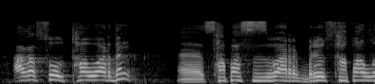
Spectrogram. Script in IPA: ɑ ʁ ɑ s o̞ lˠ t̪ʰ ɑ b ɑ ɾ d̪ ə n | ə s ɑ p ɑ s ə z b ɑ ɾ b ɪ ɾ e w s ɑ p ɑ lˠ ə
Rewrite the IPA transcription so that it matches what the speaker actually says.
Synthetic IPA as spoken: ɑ ʁ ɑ s o̞ lˠ t̪ʰ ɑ w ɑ ɾ d̪ ə ɴ | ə s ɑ p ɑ s ə z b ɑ ɾ b ɪ ɾ e w s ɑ p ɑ lˠ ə

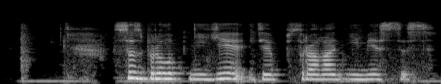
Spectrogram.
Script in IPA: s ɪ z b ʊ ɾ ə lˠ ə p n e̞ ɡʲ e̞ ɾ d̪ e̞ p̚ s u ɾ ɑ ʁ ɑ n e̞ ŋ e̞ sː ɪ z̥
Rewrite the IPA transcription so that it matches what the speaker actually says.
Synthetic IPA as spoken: s ɪ z b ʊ ɾ ə lˠ ə p n e̞ ɡʲ e̞ d̪ e̞ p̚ s ʊ ɾ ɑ ʁ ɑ n e̞ m e̞ sː ɪ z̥

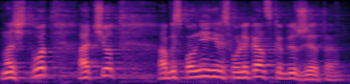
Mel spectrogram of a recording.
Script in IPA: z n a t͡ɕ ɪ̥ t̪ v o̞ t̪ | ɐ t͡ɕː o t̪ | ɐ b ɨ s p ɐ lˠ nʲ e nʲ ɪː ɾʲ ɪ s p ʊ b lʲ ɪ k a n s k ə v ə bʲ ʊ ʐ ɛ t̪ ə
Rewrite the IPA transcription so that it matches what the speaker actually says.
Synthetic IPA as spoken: z n a t͡ɕ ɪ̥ t̪ v o̞ t̪ | ɐ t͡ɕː o t̪ | ɐ b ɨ s p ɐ lˠ nʲ e nʲ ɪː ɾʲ ɪ s p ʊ b lʲ ɪ k a n s k ə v ə bʲ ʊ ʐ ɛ t̪ ə

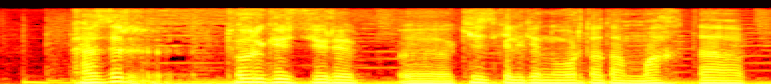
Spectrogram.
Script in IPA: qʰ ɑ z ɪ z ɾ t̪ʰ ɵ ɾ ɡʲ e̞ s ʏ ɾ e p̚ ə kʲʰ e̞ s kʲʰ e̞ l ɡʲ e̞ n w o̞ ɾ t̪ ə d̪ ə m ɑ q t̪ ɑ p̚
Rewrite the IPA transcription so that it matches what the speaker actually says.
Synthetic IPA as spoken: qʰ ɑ z ɪ ɾ t̪ʰ ɵ ɾ ɡʲ e̞ s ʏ ɾ e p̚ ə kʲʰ e̞ z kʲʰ e̞ l ɡʲ e̞ n w o̞ ɾ t̪ ɑ d̪ ɑ m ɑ q t̪ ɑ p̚

